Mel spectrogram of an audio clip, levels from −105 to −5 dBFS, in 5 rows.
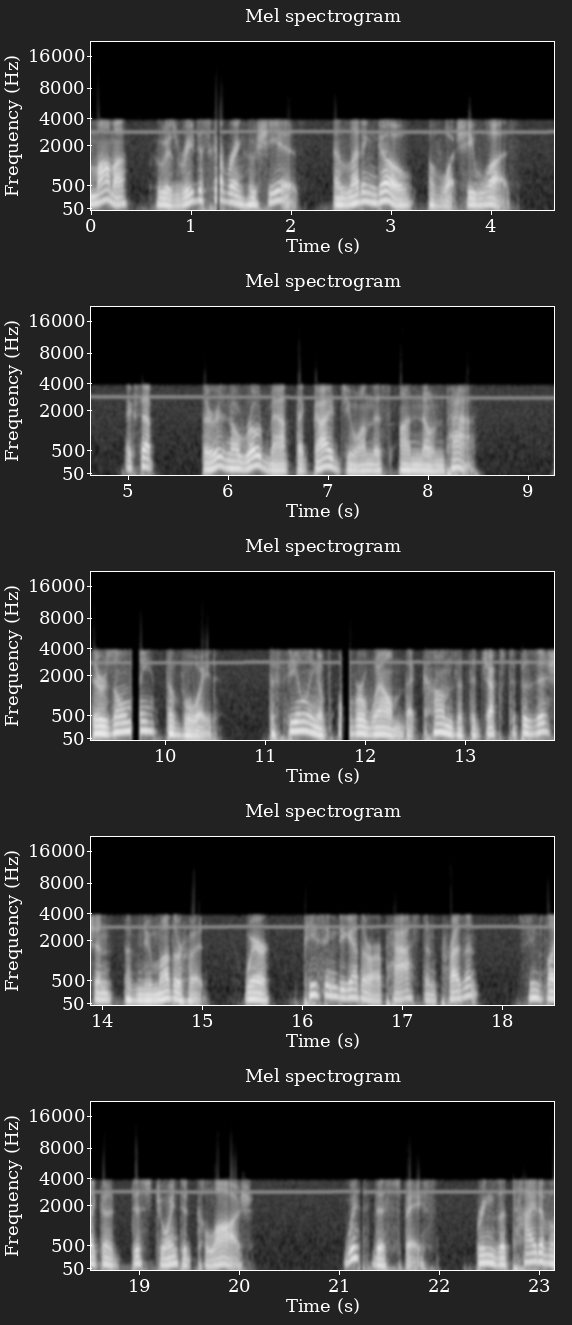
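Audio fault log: throughout: switching supply whistle. A thin, steady high whistle near 3 kHz, wandering between about 2.8 and 2.9 kHz, sits roughly 30 dB under the speech; a switching power supply running in an audible burst mode or beating with another one is leaking into the audio path.
1.26, 9.66 to 9.75, 11.76 to 11.85, 21.21: packet loss filled with silence. The speech drops out abruptly, for 30 ms after "who is", 90 ms before "the void the feeling", 90 ms at 11.76, and 30 ms before "this space", with hard edges. Lost packets were replaced by silence. The gap lengths point to 30 ms packets, with runs of three lost together. Throughout, the telephone band of the G.711 coding audibly stops near 4 kHz.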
